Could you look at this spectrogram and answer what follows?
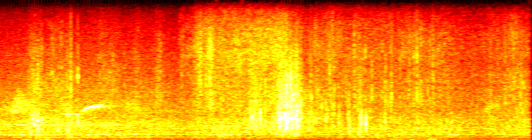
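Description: Rustling, shuffling handling noise and footsteps around an opened honeybee hive, loudest about three seconds in, with faint bee buzzing and a short chirp about a second in.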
